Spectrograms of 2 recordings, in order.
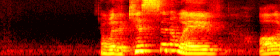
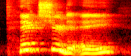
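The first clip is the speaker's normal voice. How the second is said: stuttering; 7 semitones higher, 7 dB louder, slower than usual. Acted. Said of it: "stuttered Oliver".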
